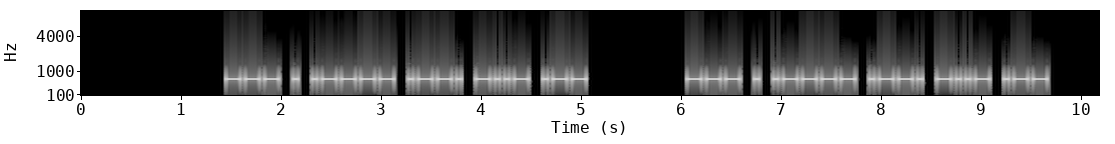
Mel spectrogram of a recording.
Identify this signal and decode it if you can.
Morse code, heard as a keyed tone, about 25 wpm, 700 Hz. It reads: OE1PXW OE1PXW
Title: DXCC-100 Call Signs - 6 Characters - Repeated 2x - 25wpm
